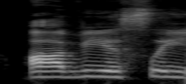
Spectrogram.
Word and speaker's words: obviously: So we put the stress on the first part, ob, and then we have the V, ob-V, and notice how my lips go under my teeth, ob-V, asli, obviously, obviously.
